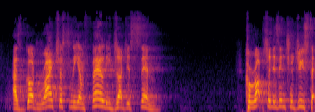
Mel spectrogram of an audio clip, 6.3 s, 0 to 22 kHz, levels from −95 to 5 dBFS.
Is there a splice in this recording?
no; 0 cuts

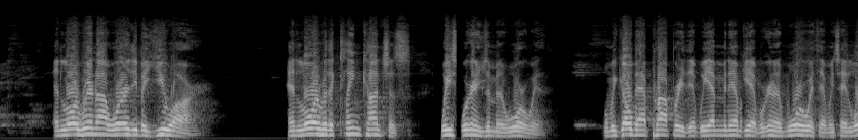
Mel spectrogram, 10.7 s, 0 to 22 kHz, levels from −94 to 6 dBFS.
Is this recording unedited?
no; 4 cuts; at 5.7 s, 6.0 s, 7.9 s, 9.2 s

